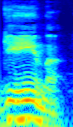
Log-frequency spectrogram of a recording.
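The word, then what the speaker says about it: γέεννα: Ades o guena tá ou geena no grego se pronuncia geena então segundo a declaração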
